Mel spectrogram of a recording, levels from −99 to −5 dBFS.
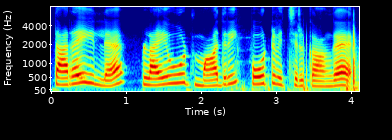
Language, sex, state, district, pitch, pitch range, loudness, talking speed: Tamil, female, Tamil Nadu, Nilgiris, 240 Hz, 210-285 Hz, -18 LUFS, 75 wpm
